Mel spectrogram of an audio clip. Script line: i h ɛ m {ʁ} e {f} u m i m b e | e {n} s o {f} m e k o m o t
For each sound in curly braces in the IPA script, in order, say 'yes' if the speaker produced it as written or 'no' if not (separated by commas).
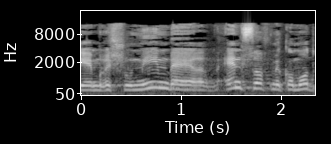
yes, no, yes, yes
